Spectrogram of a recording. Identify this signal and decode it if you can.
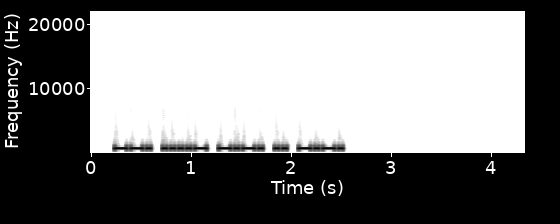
Morse code, heard as a keyed tone, about 30 wpm, 700 Hz. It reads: G4CIC
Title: DXCC-100 Call Signs - 5 Characters - Repeated 3x - 30wpm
